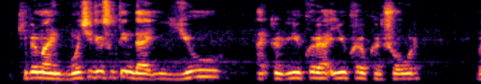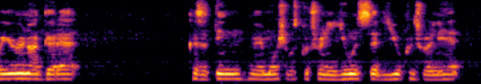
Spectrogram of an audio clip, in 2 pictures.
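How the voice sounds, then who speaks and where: A man's somewhat breathy, dark and mellow voice at a very fast pace, with fairly even intonation. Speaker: vlogger. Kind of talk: personal reflection monologue.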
